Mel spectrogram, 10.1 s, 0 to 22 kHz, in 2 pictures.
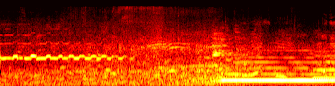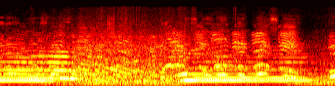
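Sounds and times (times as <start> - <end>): horns blowing long notes: 0.0 - 10.0.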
